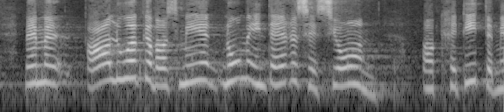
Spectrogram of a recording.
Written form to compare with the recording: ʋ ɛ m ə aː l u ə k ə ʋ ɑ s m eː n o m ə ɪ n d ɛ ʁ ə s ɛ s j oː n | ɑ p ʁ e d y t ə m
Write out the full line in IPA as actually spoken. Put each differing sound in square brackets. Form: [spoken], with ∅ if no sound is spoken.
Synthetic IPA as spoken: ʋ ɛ m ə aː l u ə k ə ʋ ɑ s m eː n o m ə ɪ n d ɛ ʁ ə s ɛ s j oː n | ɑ [k] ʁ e d [i] t ə m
